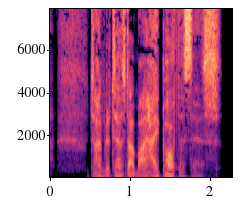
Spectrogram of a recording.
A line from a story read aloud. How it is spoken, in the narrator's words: I muttered to myself with a sly smirk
